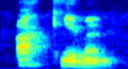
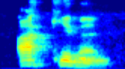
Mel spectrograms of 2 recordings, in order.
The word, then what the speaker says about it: acumen: how we pronounce it acumen so the emphasis is on that first syllable acumen acne yeah say it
